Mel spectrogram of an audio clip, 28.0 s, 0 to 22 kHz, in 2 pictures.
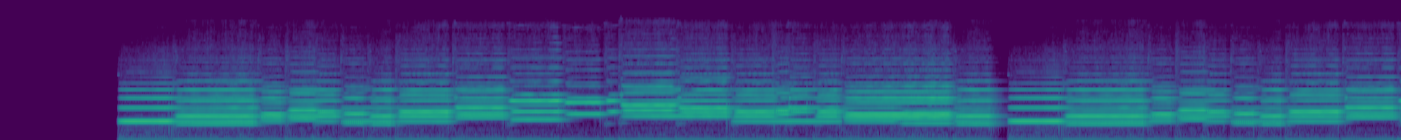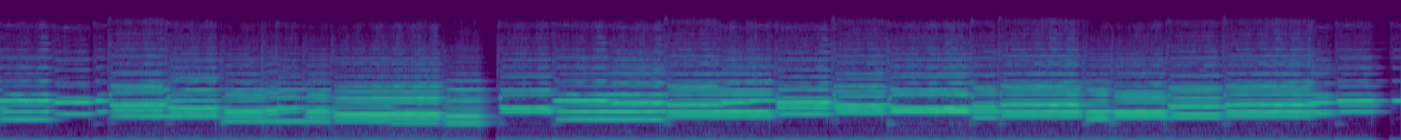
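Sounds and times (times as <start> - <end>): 
flute trio playing a patriotic tune: 1.3 - 28.0.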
